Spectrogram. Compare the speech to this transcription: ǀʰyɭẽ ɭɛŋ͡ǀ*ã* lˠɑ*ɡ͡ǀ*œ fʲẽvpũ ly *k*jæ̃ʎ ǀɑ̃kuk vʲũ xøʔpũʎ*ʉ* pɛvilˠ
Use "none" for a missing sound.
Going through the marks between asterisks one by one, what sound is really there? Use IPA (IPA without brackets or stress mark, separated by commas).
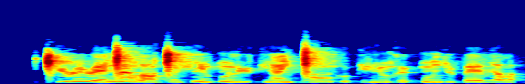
æ̃, ɡ͡ǀ, k, ʉ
